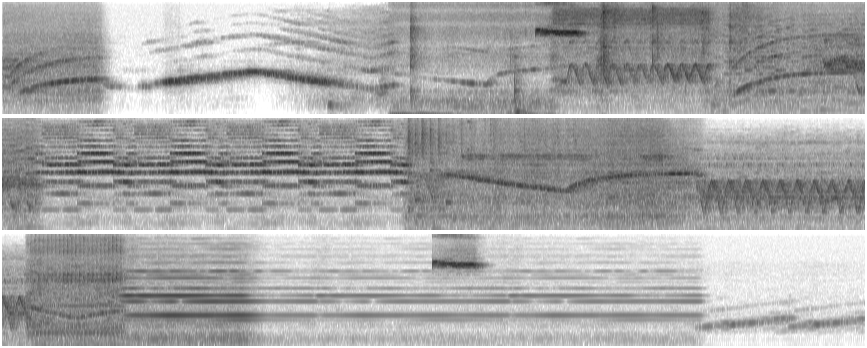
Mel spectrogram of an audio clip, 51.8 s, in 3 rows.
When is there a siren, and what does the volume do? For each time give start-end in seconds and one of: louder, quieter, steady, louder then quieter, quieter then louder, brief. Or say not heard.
0.0-51.7 quieter.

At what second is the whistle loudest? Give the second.
11 s.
